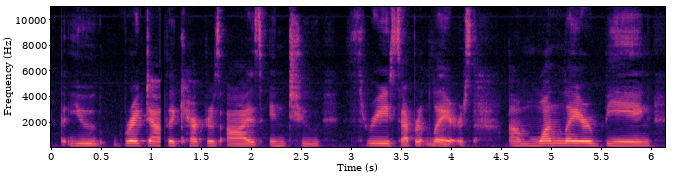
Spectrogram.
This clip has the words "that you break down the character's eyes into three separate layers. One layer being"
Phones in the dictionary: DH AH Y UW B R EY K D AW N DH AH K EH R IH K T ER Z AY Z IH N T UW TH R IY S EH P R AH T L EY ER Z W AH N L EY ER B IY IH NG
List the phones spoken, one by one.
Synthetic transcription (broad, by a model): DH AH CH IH B R EY K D AW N DH AH K EH R IH K T ER Z AY Z IH N T UW TH R IY S EH P R AH T L EY ER Z W AH N L EY ER B IY IH NG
